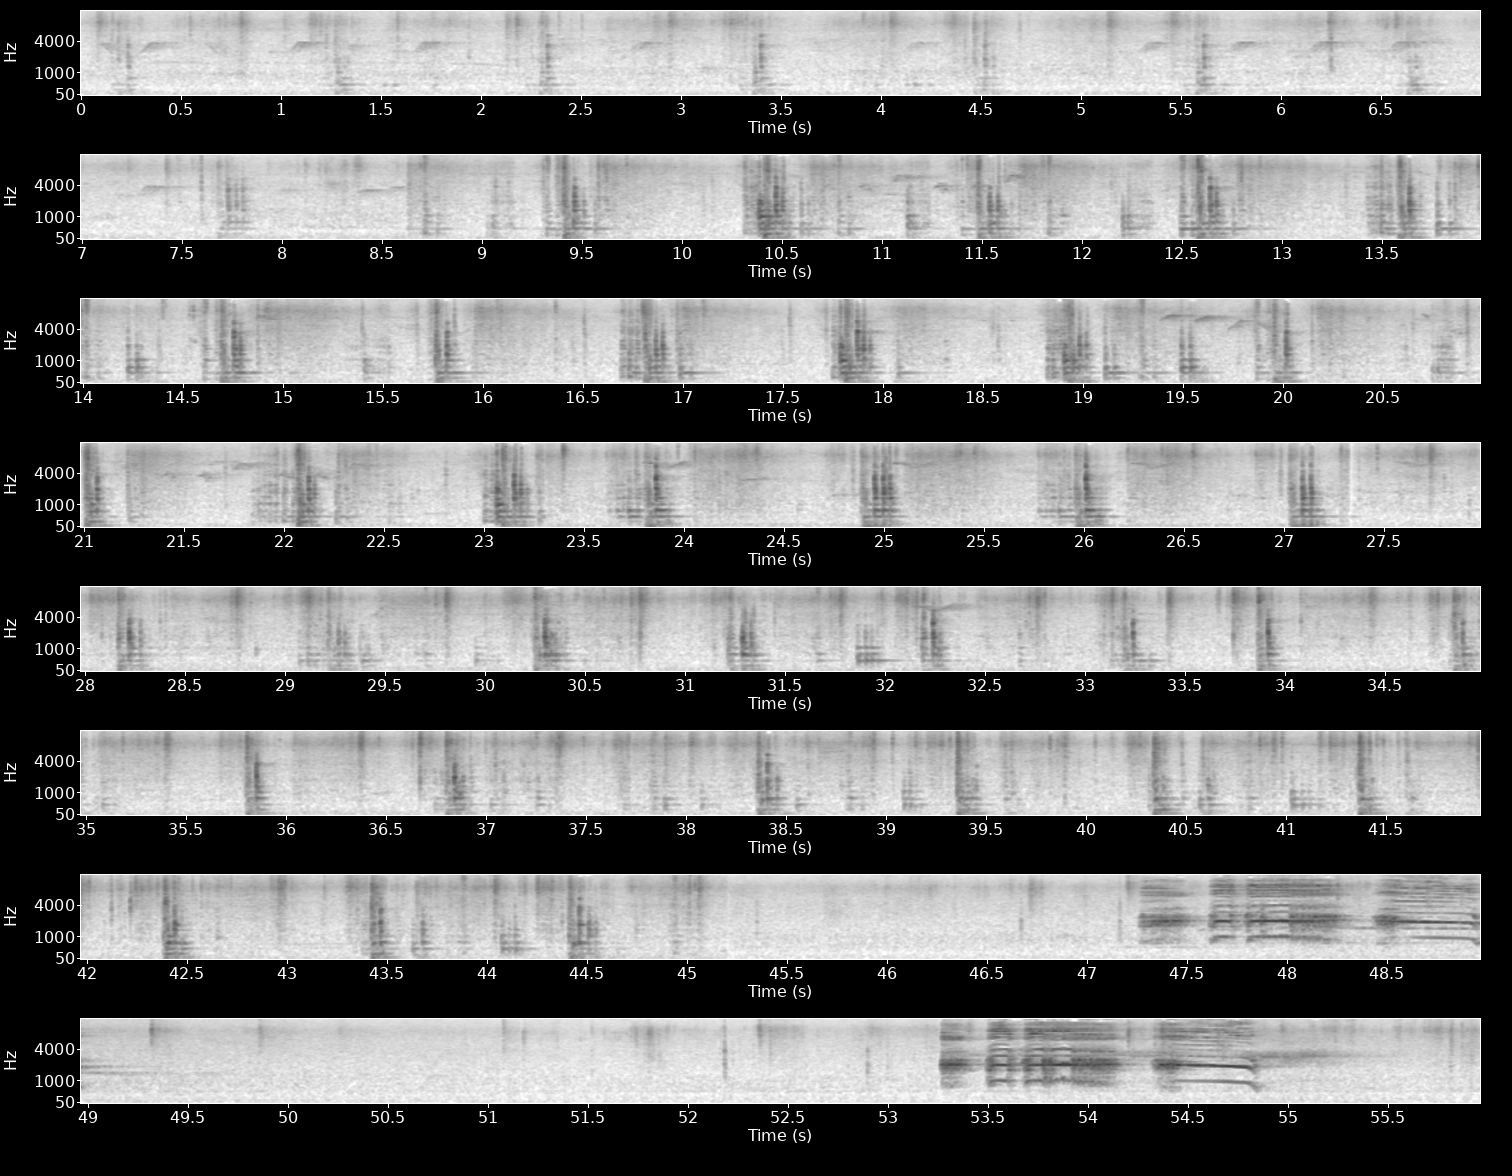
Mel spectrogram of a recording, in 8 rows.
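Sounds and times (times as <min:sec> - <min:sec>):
rooster crowing: 0:47.2 - 0:49.3, 0:53.2 - 0:55.0.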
